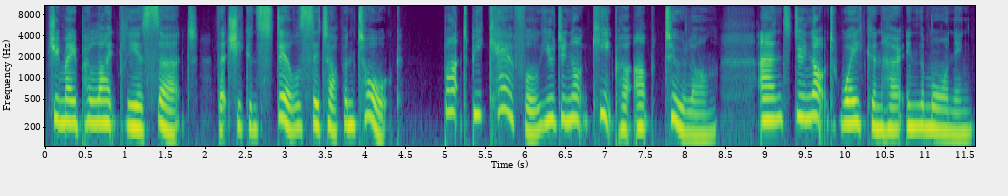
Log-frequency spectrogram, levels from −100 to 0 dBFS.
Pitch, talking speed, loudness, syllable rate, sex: 225 Hz, 160 wpm, -18 LUFS, 3.9 syllables/s, female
